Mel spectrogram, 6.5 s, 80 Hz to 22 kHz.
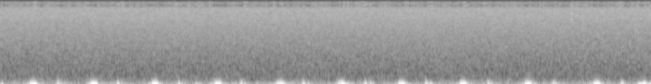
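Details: Steady, low, regular two-part heartbeat at about 95 beats a minute, the recorder's own heart recorded while reading a book; normal heart sounds.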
